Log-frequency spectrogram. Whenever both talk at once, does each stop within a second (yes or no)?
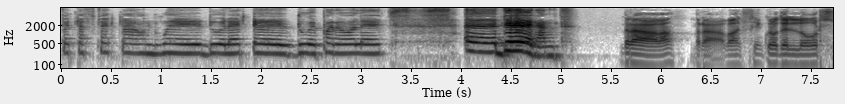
yes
